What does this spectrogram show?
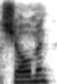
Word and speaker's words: Schulman: Did I pronounce that right, Schulman?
